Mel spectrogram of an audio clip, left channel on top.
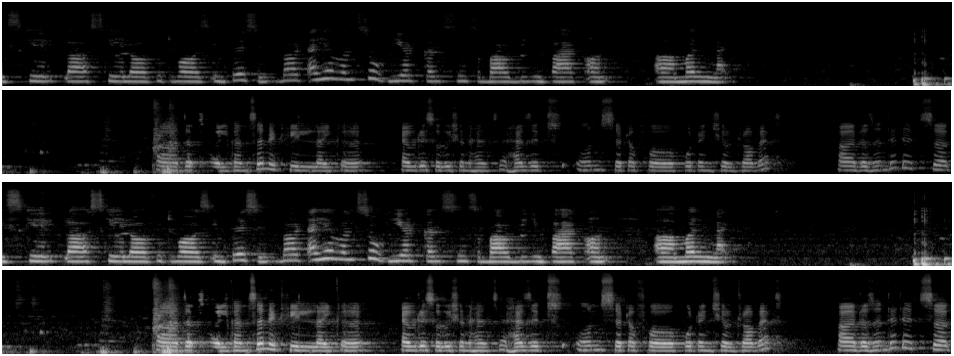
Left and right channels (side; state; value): left; quieter; 10.3 dB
